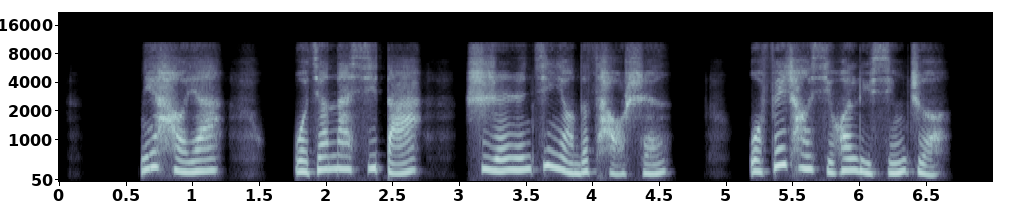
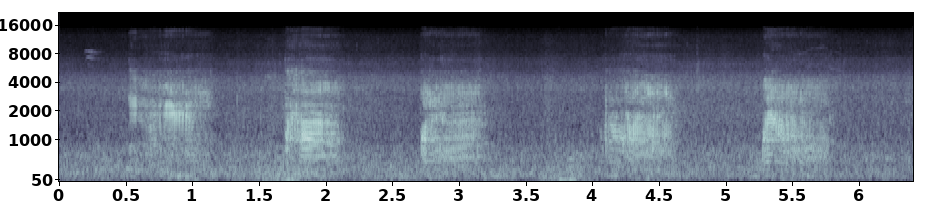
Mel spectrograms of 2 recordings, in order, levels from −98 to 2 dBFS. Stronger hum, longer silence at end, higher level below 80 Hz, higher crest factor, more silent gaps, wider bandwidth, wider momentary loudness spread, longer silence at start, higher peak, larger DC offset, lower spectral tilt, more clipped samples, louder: neither; first, 0.35 s vs 0 s; second, -74 dBFS vs -46 dBFS; second, 16 dB vs 22 dB; first, 1.58-1.76 s, 4.65-4.83 s, 5.05-5.18 s vs none; second, 10.5 kHz vs 16 kHz; second, 9 LU vs 16 LU; first, 0.6 s vs 0 s; second, -8 dBFS vs -4 dBFS; neither; about the same, -4 dB/octave vs -3.5 dB/octave; neither; about the same, -22 LUFS vs -22 LUFS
